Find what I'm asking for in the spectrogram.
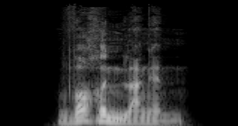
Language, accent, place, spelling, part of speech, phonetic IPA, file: German, Germany, Berlin, wochenlangen, adjective, [ˈvɔxn̩ˌlaŋən], De-wochenlangen.ogg
- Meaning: inflection of wochenlang: 1. strong genitive masculine/neuter singular 2. weak/mixed genitive/dative all-gender singular 3. strong/weak/mixed accusative masculine singular 4. strong dative plural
